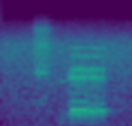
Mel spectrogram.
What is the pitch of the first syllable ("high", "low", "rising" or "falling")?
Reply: falling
